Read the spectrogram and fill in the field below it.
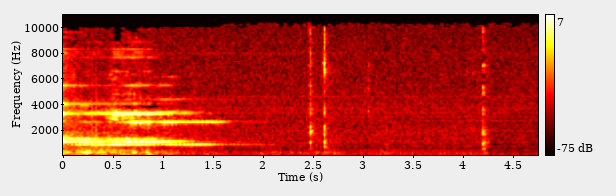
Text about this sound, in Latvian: Lūdzu, zvanu balsosim par 18. finanšu ministra Reira priekšlikumu. Lūdzu, balsosim.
